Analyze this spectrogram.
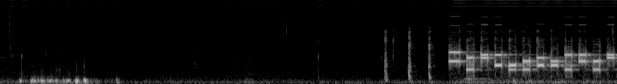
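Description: Telephone dialing tones at the start of a recorded emergency call: after a few scattered clicks and some quiet, a quick, even run of many bright beeps plays steadily, with no voices.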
